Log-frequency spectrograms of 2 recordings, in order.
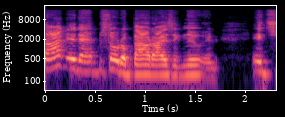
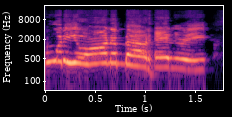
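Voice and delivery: very high put-on British female voice; 12 semitones higher than usual. Speaker acts out an imagined old man's wife walking in on him, imitating an imagined wife. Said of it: "then his wife comes in and she's like".

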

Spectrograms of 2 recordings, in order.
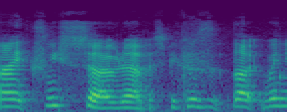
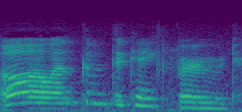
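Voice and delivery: put-on, vaguely Irish accent; 5 semitones higher than usual. Imagining the locals greeting them on arrival, in a put-on Irish-sounding accent. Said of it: "I don't know what that accent was, they're not Irish".

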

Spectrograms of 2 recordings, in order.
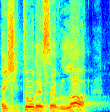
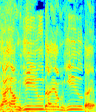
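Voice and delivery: mock screaming, higher pitch; 4 semitones higher than usual. Retelling how a woman jumped up during a service: imitating someone screaming. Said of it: "she started screaming".

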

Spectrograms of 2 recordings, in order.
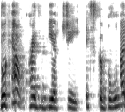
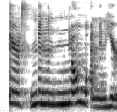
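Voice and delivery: nervous stammering in a much higher pitch; 5 semitones higher than usual. The nervous BFG answers the giant blood bottler, stammering nervously. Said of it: "he stammered".

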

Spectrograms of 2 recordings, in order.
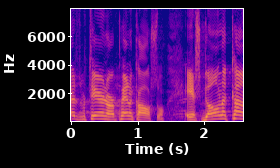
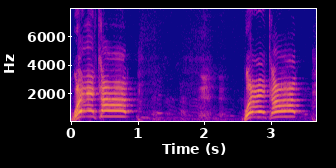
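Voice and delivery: acted, very high, very slow preacher-style scream; 11 semitones higher than usual. Retelling a video where T D Jakes tells people to wake up: imitating T D Jakes screaming. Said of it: "he's screaming".

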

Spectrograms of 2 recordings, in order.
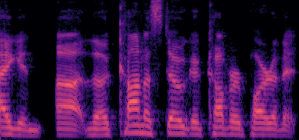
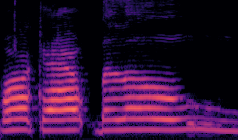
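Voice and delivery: tiny, small, high little voice, drawn out; 9 semitones higher than usual. Narrating a dice game as a figure calls out a warning, little voice. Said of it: "you hear a little voice just go".

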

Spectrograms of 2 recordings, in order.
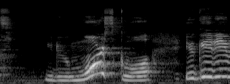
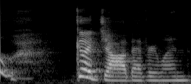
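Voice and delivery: ordinary delivery

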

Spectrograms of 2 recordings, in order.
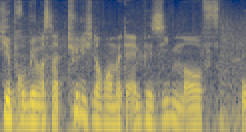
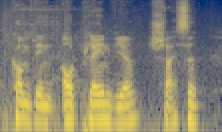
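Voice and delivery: usual speaking voice

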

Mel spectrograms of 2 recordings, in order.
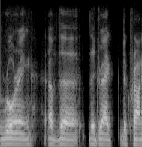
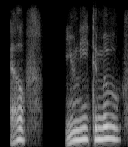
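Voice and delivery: very high voice, sounding distant, calling from far off; 11 semitones higher, 3 dB louder than usual. Narrating the scene, a far-off voice calls to the elf; distant voice. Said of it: "the voice further away".

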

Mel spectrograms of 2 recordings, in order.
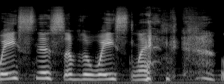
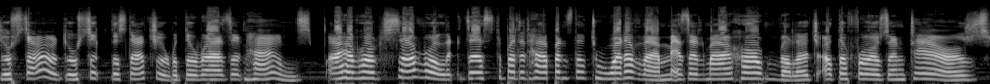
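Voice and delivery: loud, fully committed put-on creature voice; 5 dB louder than usual. Playing a game, speaker voices a character's dialogue; murloc voice. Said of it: "This is my murloc voice".

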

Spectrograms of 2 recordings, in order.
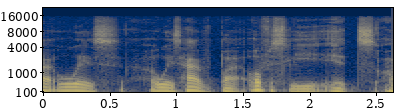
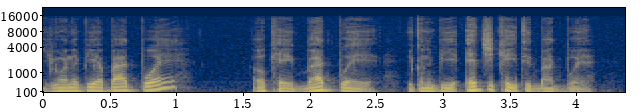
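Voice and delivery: put-on kind of Caribbean accent, lightly done. Quoting what a grandfather used to say to them, a speaker uses a Caribbean voice. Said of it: "in his kind of Caribbean voice".

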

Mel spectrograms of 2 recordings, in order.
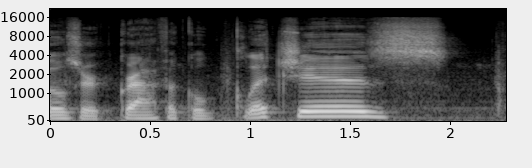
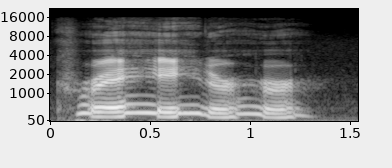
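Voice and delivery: very loud voice breaking into squeak on crater; 7 semitones higher, 10 dB louder than usual. Walking along the edge toward the house past the crater, voice cracking. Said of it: "my voice cracked when I said crater".

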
